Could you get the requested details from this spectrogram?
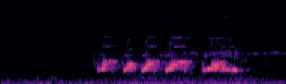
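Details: Zebra dove at midnight gives a rhythmic phrase of five clear cooing notes, the first four rolling quickly together and the last drawn out and falling, with a steady faint hum in the background.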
